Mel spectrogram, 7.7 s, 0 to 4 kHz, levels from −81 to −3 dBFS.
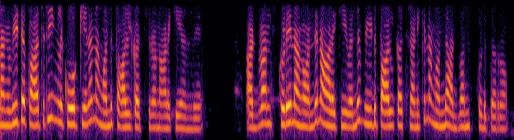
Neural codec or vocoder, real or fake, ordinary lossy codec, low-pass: none; real; Opus, 24 kbps; 3.6 kHz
